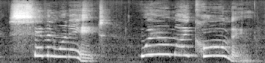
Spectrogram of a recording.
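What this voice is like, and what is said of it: Deliberately bad put-on English accent. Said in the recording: “It's my very bad English accent.”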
